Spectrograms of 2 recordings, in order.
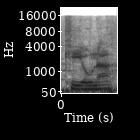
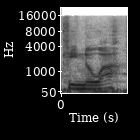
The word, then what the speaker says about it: quinoa: It's mispronounced Kiona. No, quinoa.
